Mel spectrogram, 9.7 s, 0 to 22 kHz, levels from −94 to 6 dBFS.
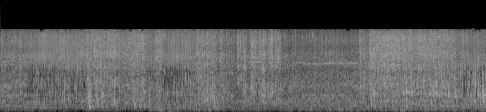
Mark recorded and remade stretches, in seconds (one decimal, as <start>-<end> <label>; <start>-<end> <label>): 0.0-0.5 recorded; 0.5-1.7 remade; 1.7-3.2 recorded; 3.2-3.8 remade; 3.8-9.2 recorded; 9.2-9.7 remade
